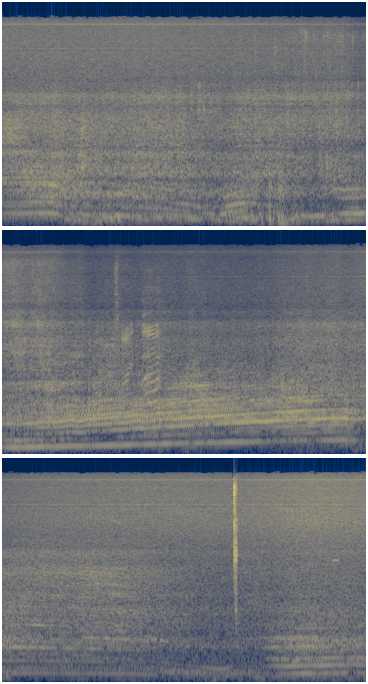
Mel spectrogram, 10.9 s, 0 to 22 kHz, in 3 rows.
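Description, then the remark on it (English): A Porsche 997 GT3 RS roars by at racing speed at Simmons Plains in a competition special for over-1990 cars, its loud engine note sweeping up and down in pitch as it passes, with a man speaking briefly over the noise. “So there's a 997 GT3 RS coming through.”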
